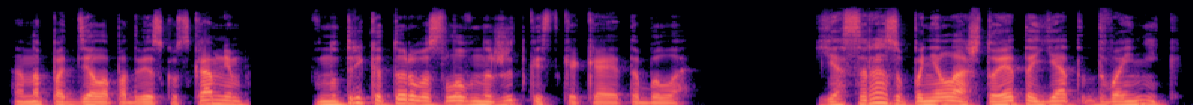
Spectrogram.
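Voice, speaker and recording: A man narrating an audiobook in an even, measured reading voice. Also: medium pitch.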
